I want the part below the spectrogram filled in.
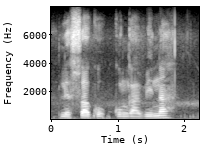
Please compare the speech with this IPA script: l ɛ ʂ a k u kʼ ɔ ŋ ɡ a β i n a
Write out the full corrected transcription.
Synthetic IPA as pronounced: l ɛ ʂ a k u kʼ u ŋ ɡ a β i n a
